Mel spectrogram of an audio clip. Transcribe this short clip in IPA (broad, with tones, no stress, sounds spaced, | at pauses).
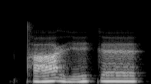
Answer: tʰ a˨˦ ɣ e˨˦ k ɛ˦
